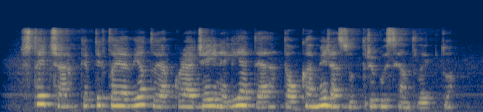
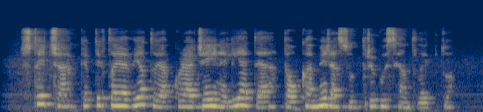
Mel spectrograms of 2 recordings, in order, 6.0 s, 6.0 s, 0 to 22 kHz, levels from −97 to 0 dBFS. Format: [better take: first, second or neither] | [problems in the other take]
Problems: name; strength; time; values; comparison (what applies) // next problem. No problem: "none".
second | room echo; dies away in 0.4 s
